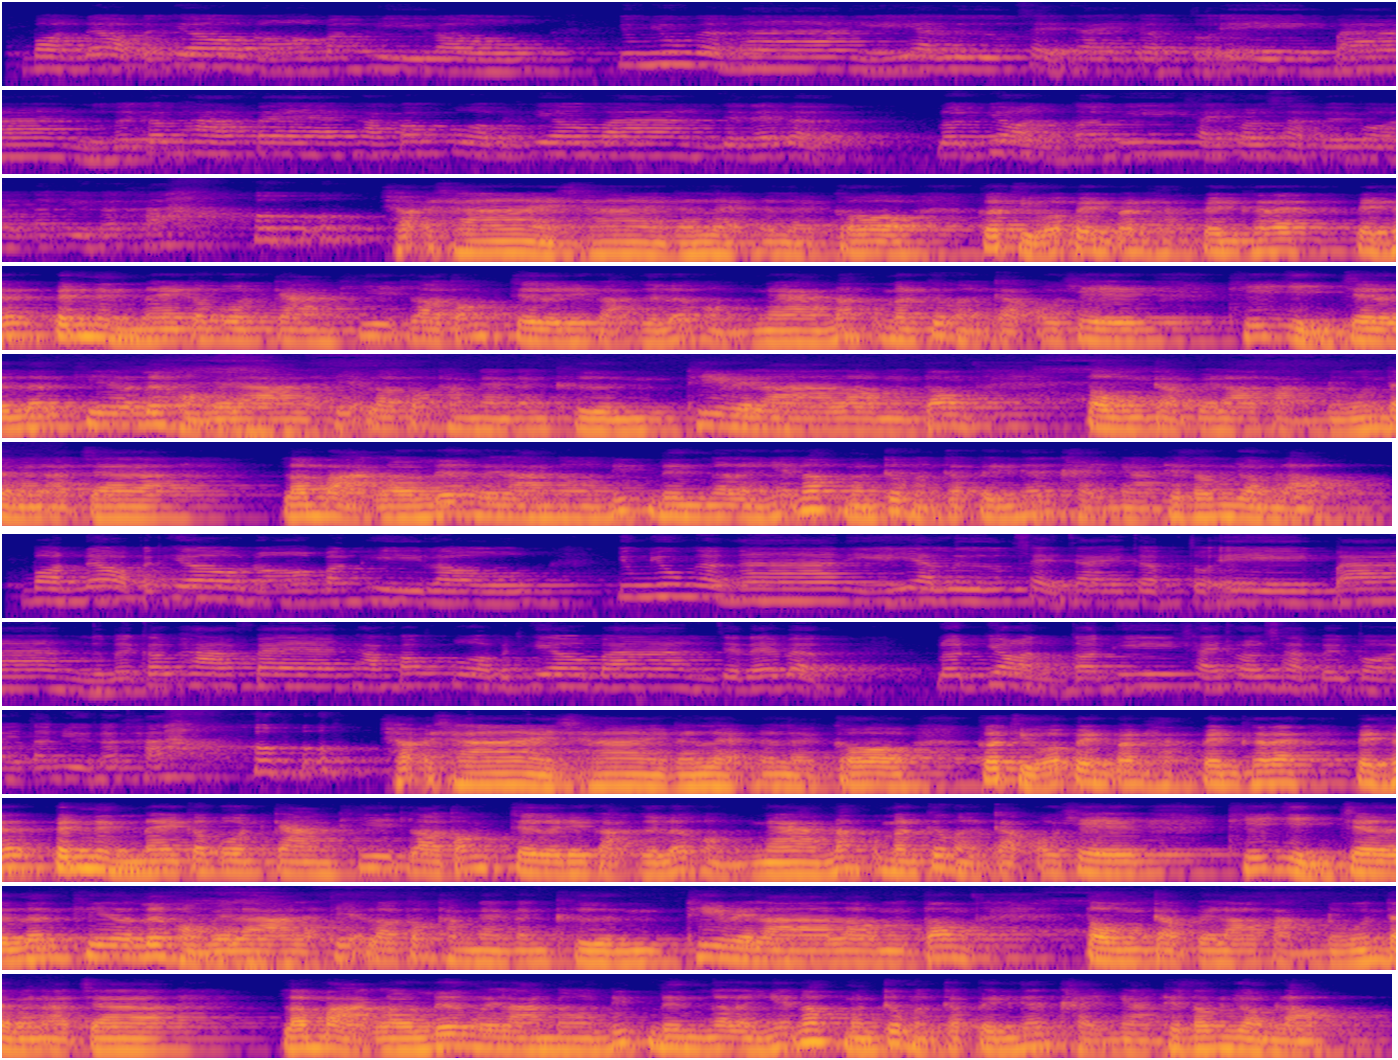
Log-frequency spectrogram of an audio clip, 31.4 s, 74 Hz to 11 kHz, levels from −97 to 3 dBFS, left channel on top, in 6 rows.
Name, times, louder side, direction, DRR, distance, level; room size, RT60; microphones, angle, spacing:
voice 1, 0.1-2.0 2.3-8.3 8.7-11.8, right 3 dB, 60° right, 4 dB, 1.0 m, -40 dB
voice 2, 11.9-26.9 27.2-31.2, right 2 dB, 25° right, 2 dB, 0.4 m, -25 dB
sound 1, 21.0-26.4, equal, 50° left, 1.7 m, -45 dB
12.0 x 4.4 x 2.8 m, 0.98 s
head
